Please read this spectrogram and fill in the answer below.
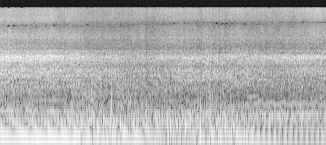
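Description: Heavy diesel engines of a dump truck and a wheel loader running close by at a steady, unchanging speed, loud and low.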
